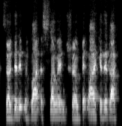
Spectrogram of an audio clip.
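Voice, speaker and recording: A man with a low baritone voice, a guest author in a podcast interview, explaining at length with homely comparisons. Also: steady tone, very fast, dull audio.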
